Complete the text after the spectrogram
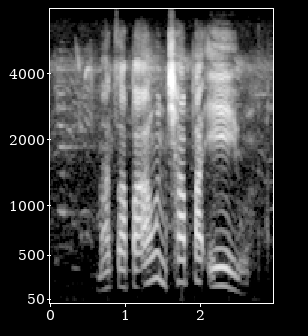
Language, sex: Southern Sotho, male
